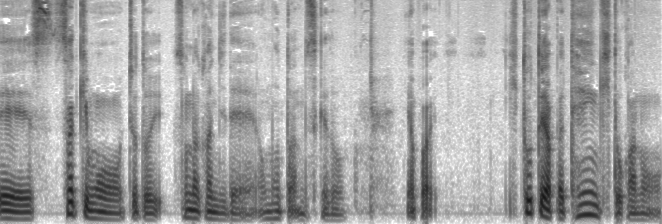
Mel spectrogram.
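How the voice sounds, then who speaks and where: This man has a fairly low pitch and a dark, mellow tone, with big swings in loudness. The sound is dry and close, with no echo. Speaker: amateur podcaster. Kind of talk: casual monologue. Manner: halting, many fillers; fast at times.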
